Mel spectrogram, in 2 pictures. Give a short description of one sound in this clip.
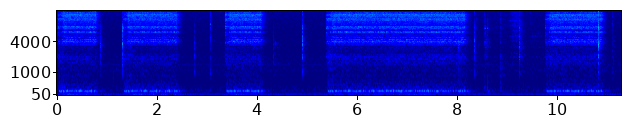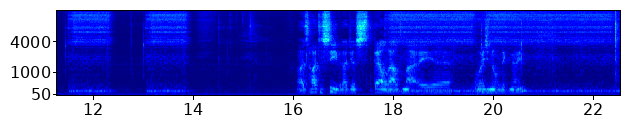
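A pressure washer sprays water in short bursts with a steady hiss and hum.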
